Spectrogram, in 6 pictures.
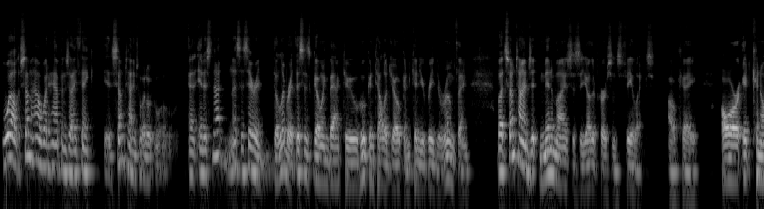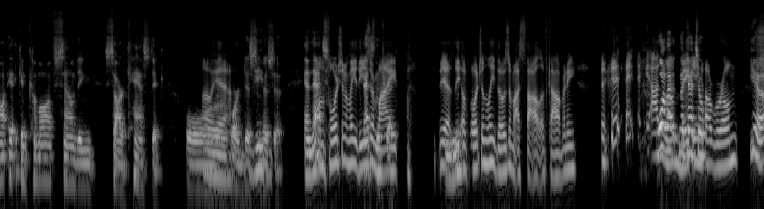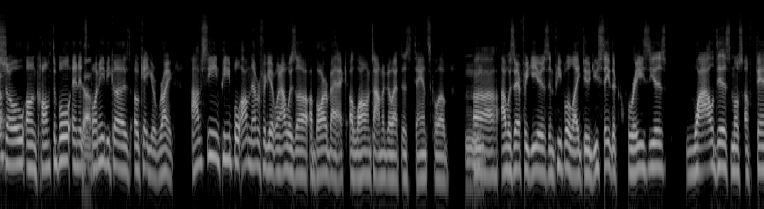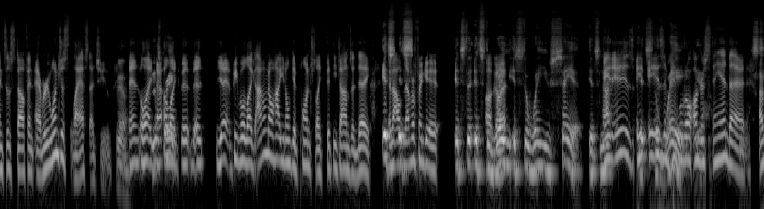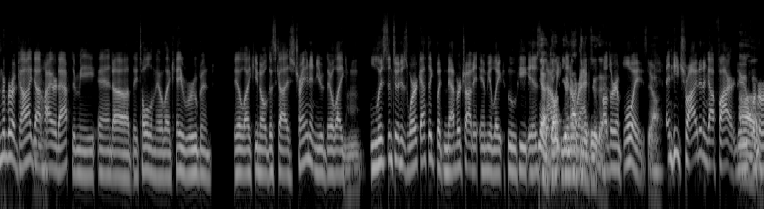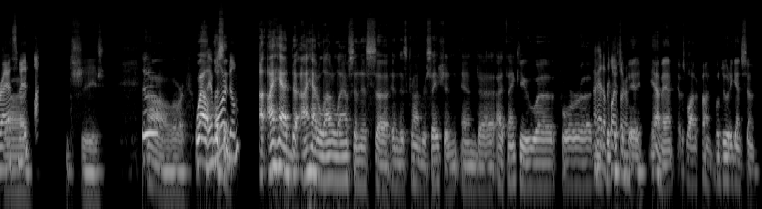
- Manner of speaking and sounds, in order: drawn out: "or"; chuckle; laugh; other background noise; stressed: "way"; laugh; whoop
- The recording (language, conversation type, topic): English, unstructured, How can I use humor to ease tension with someone I love?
